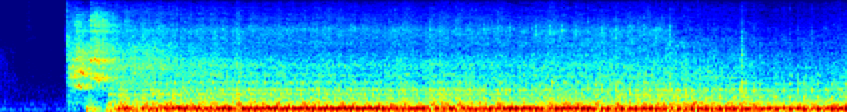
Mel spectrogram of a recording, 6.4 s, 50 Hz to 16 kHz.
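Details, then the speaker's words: 1997 Honda Magna motorcycle after fabricated exhaust baffles (steel wool scouring pad plus fiberglass insulation in chain-link post pipe) replaced missing factory baffles; engine catches and settles into deep, even idle in neutral, no popping or rasp; normal idle, quieter (108 to 104 dB). "took this guy for a test drive and it's running really well now uh it's not obnoxious at all it's it's got a really nice sound to it when you uh are accelerating and it doesn't annoy the neighbors anymore"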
